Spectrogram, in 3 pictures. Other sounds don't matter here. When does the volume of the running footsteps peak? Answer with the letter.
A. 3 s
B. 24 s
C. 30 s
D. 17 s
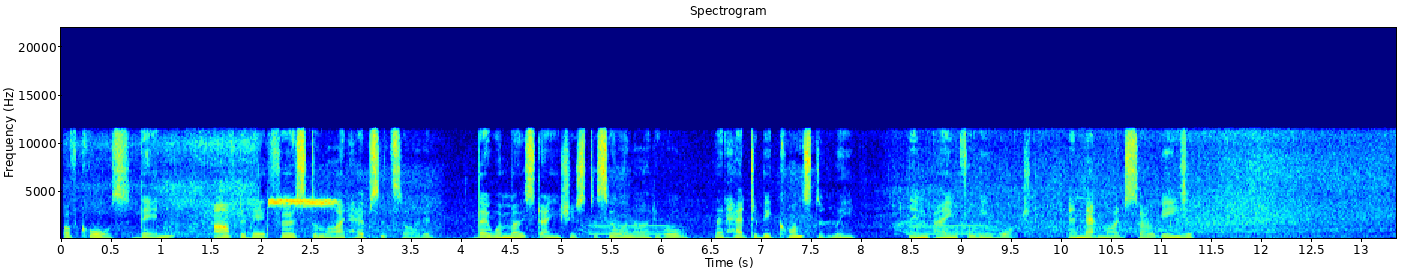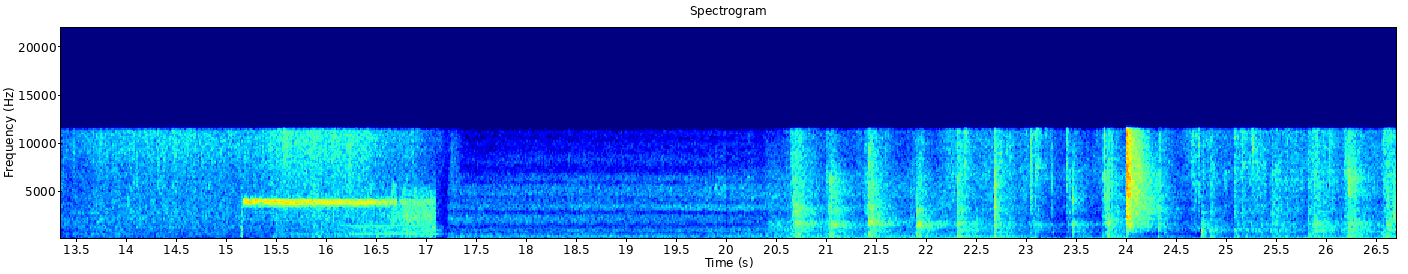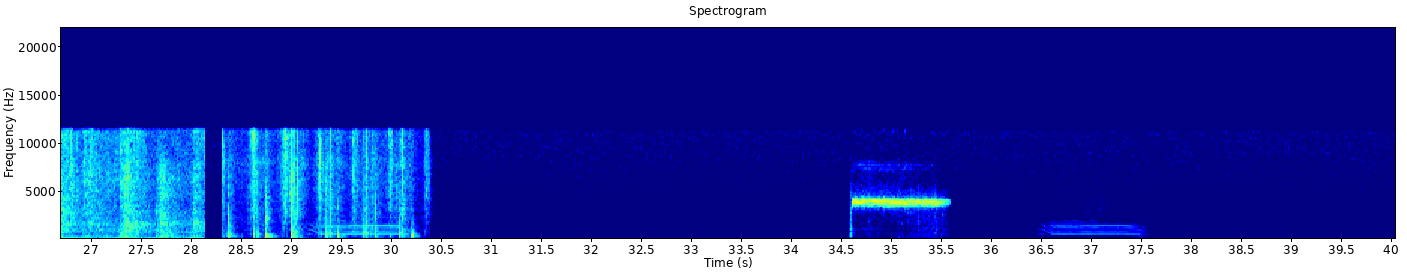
B.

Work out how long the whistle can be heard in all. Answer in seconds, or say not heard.
4 s.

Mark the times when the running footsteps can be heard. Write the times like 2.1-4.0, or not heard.
20.4-30.3.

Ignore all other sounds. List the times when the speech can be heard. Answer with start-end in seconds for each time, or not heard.
0.0-11.3.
